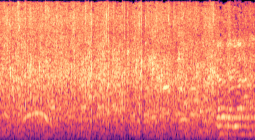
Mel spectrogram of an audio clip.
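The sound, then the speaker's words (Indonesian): Audience applause at a gathering fills the whole clip with loud, steady, dense clapping and no break, and voices are faintly audible beneath it. “Tepuk tangan yang pertama kita.”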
